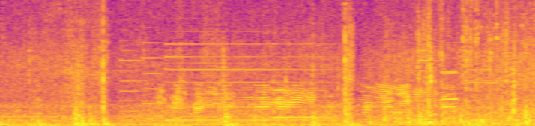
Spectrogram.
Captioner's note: car door chiming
